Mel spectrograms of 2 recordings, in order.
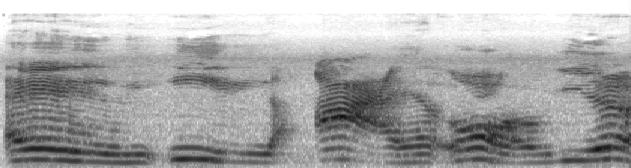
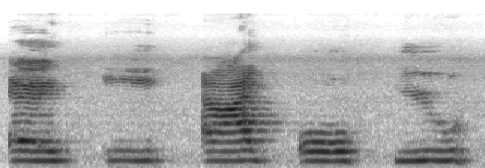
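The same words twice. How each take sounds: First: It sounds muffled, as if the mouth is full. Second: It is said in a flat robot voice.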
